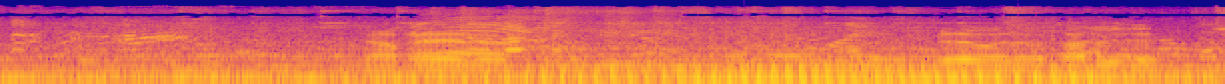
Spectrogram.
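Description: Several young children's voices calling out and chattering over a steady low rumble, which grows louder about halfway through.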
